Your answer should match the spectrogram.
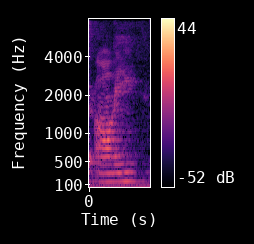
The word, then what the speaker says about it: Ami: My first name is Ami. It's A-M-I, pronounced kind of like Tommy without the T.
